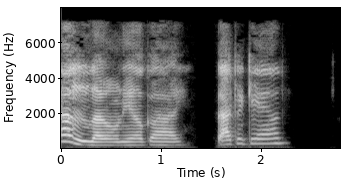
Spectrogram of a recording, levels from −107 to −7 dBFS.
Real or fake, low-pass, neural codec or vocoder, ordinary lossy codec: fake; 7.2 kHz; codec, 16 kHz, 2 kbps, FreqCodec, larger model; MP3, 64 kbps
